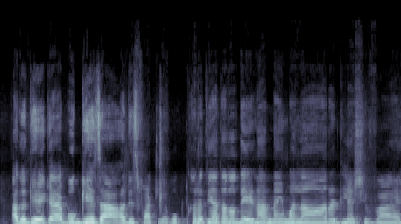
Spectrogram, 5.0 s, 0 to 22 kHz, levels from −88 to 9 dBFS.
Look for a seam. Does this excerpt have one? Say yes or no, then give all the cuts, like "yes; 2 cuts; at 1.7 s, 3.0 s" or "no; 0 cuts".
yes; 1 cut; at 2.2 s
